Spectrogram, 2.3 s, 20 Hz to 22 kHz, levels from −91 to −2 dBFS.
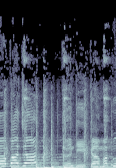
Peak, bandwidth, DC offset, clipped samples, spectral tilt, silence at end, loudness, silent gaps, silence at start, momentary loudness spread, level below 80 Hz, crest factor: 0 dBFS; 19.5 kHz; under 0.1%; under 0.1%; -4 dB/octave; 0 s; -14 LUFS; none; 0 s; 3 LU; -20 dBFS; 14 dB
